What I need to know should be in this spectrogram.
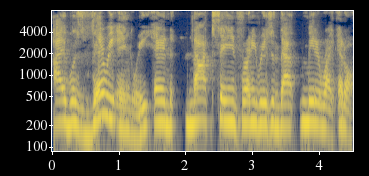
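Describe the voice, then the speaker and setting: At a moderate pace, a woman talks at medium pitch with ordinary pitch variation and very even loudness. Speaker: livestreamer. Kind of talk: casual chat.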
